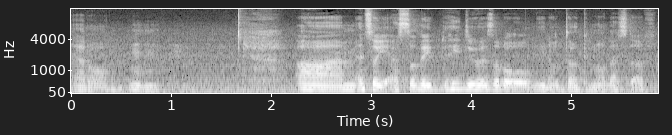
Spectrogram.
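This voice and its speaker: A woman's voice: low voice, fairly even intonation, moderate pace, darkish tone, a little hiss or hum, low-quality recording. A woman co-hosting a podcast, chatting casually about a reality show, laughing often and using lots of fillers. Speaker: podcast co-host.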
